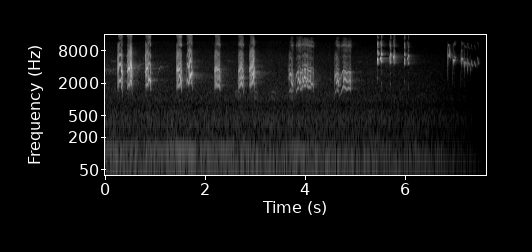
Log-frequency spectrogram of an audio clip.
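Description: A song thrush sings loud, clear phrases: a run of sharp repeated notes, then fuller whistled and chattering figures ending in high thin notes. A faint low hum runs underneath.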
